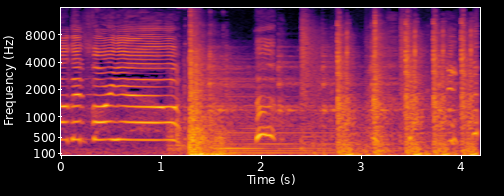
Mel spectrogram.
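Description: A drawn-out cartoon voice, then a door shutting with a single heavy thunk about a second in. Music with a quick beat follows.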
